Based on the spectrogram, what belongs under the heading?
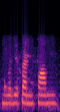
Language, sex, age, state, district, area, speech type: Urdu, female, 30-45, Delhi, North East Delhi, urban, conversation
